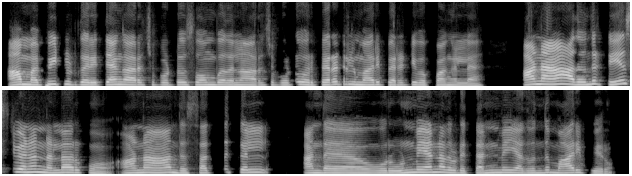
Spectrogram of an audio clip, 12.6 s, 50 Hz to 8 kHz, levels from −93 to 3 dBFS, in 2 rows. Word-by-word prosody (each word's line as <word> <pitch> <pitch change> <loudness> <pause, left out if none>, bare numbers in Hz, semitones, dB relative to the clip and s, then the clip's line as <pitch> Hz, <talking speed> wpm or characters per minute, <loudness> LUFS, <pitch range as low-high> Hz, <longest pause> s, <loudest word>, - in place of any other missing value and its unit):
ஆமா. 235 -1 +5
பீட்ரூட் 260 -4 -1
கறி 210 -1 +3
தேங்கா 235 0 +4
அரச்சு 215 0 -5
போட்டு, 210 0 -5
சோம்பு 215 0 -1
அதெல்லாம் 200 0 0
அரைச்சி 195 +2 -6
போட்டு, 195 +4 -6
ஒரு 215 - -2
பெரட்டல் 245 +2 +1
மாரி 215 +2 +1
பிரட்டி 205 +1 -2
வப்பாங்கல்ல. 190 -1 -3 0.6
ஆனா, 265 +1 +7 0.2
அது 245 - +3
வந்து 290 +6 0
டேஸ்ட் 295 +3 0
வேணா 275 0 +3
நல்லாயிருக்கும். 225 -6 -1 0.2
ஆனா, 225 +2 +1 0.2
அந்த 215 -5 -2
சத்துக்கள் 245 +4 -4 0.5
அந்த 205 0 -1 0.6
ஒரு 200 0 -2
உண்மையான 255 +3 +2
அதனுடைய 215 -5 -3
தன்மை 230 +4 -1
அது 195 - -5
வந்து 200 +4 -5
மாறி 220 +3 0
போயிரும். 180 -3 -7
220 Hz, 160 wpm, -21 LUFS, 205-245 Hz, 0.6 s, ஆனா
